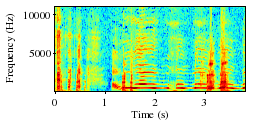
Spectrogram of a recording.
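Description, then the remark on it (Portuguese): A brief burst of speech gives way to voices mimicking wolves howling at the moon: a long, sustained, wavering wail that holds a steady mid pitch, with other voices chiming in and overlapping as it continues. “Eu achava que a gente deveria uivar pra lua, né?”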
